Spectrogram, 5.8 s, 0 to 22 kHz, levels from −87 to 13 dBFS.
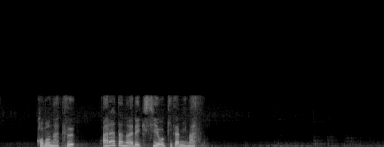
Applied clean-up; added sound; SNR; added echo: neural separator model SepFormer DNS4.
